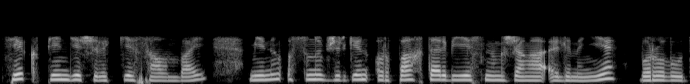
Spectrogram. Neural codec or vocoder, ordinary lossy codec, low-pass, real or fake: none; none; 3.6 kHz; real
